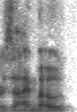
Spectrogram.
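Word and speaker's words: Zymōt: I think technically the name is Zymo or Zymote. – Oh, like a silent T. How annoying. – Well, no, it's like the O, it's got two dots over it. But because the whole industry, when it rolled out, everyone called it Zymot and that's what stuck.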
